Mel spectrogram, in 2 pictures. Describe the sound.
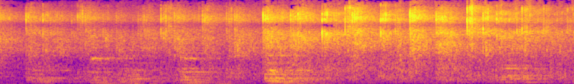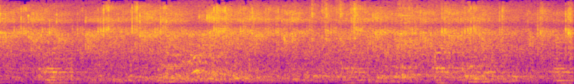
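Tap dancing by a Dutch tap dancer performing Morton Gould's tap dance concerto with the Belgrade Philharmonic: many quick, crisp taps and heavier thuds in a lively, continuous rhythm.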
